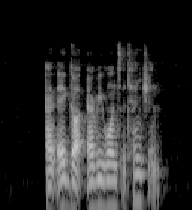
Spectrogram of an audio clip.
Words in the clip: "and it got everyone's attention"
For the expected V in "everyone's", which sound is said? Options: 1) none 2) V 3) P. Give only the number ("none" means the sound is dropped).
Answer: 2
